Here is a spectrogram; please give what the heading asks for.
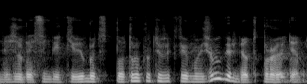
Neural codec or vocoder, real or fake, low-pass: autoencoder, 22.05 kHz, a latent of 192 numbers a frame, VITS, trained on one speaker; fake; 9.9 kHz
